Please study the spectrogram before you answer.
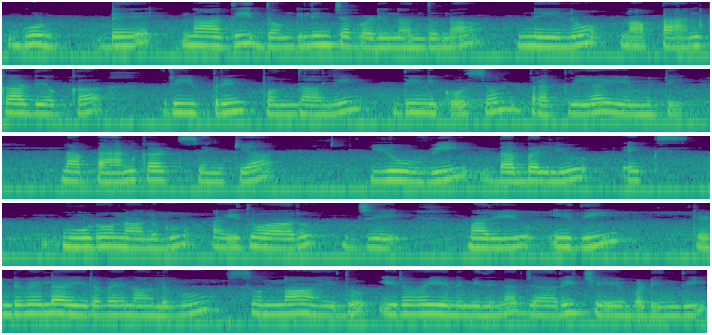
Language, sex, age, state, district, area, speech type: Telugu, female, 18-30, Andhra Pradesh, Nellore, urban, read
